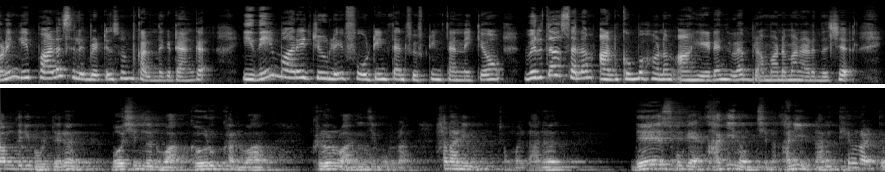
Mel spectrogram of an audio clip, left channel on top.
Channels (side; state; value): both; different; correlation 0.00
